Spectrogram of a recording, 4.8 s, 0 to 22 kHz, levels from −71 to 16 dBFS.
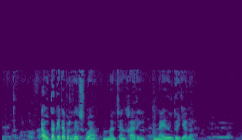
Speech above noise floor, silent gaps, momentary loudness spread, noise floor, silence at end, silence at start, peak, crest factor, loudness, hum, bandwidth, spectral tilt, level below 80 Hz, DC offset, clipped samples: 22 dB; none; 22 LU; -39 dBFS; 0.2 s; 0.05 s; 0 dBFS; 18 dB; -17 LUFS; none; 11.5 kHz; -5 dB/octave; -58 dBFS; under 0.1%; under 0.1%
